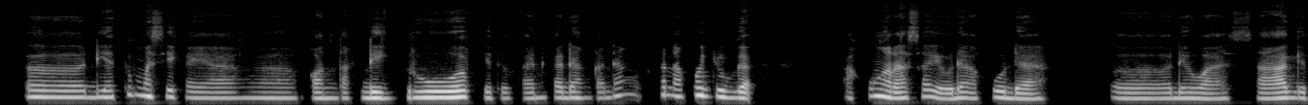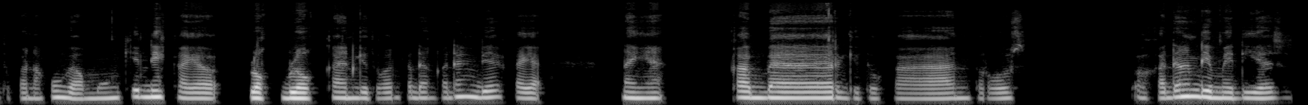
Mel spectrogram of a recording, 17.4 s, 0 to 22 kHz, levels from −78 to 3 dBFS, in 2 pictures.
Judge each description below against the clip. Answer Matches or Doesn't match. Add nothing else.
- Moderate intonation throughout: Doesn't match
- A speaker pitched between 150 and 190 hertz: Matches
